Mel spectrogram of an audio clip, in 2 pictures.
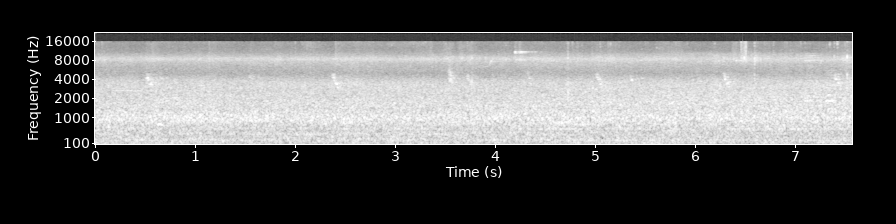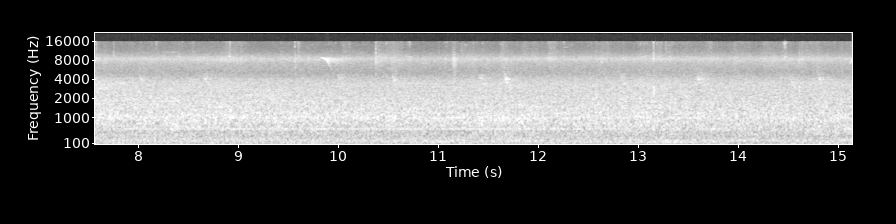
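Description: Steady outdoor city background noise: an even hiss of distant road traffic, with no single event standing out.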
